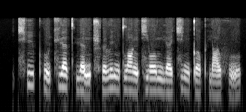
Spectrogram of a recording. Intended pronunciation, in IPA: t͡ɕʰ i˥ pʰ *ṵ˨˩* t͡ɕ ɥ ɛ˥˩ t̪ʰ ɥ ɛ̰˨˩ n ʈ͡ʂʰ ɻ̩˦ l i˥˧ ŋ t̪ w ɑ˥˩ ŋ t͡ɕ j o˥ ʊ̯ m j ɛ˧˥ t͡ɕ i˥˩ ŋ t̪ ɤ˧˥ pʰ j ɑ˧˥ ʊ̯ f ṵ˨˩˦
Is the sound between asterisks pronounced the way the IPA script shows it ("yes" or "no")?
yes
